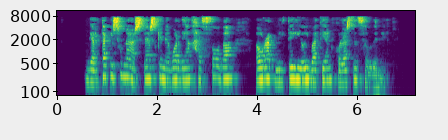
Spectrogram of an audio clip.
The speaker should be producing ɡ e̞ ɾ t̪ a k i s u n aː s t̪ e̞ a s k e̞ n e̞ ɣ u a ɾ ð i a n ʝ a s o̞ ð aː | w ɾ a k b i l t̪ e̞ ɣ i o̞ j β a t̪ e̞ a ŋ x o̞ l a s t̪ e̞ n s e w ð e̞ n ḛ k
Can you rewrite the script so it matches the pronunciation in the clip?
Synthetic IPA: ɡ e̞ ɾ t̪ a k i s u n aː s t̪ e̞ a s k e̞ n e̞ ɣ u a ɾ ð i a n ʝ a s o̞ ð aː | w r a k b i l t̪ e̞ ɣ i o̞ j β a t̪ e̞ a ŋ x o̞ l a s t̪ e̞ n s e w ð e̞ n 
